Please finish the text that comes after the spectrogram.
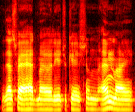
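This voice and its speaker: An older man from Sri Lanka speaks in a low, resonant voice. He answers interview questions reflectively, pausing often and restarting his sentences as he thinks. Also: level tone, a little mellow, clear, resonant tone. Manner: thoughtful, hesitant, many ums and restarts. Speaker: guest anthropologist.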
